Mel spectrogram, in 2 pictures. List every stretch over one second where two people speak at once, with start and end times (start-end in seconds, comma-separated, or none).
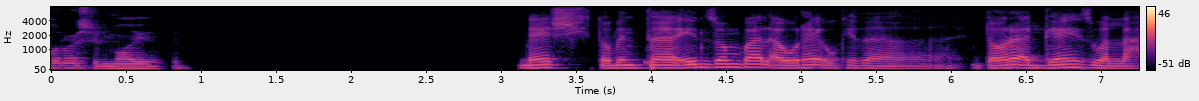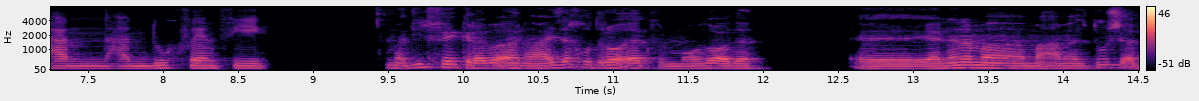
none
